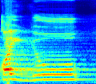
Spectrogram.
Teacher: یعنی زبان کی جڑ کو بلند کرتے ہیں تالو کی طرف. تو قاف موٹا ہو جاتا ہے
